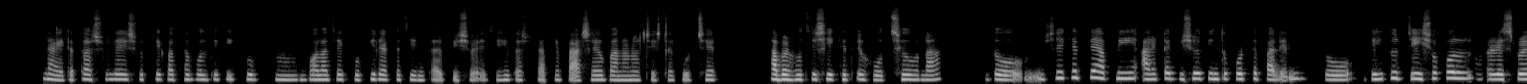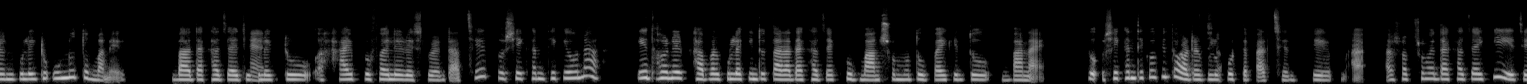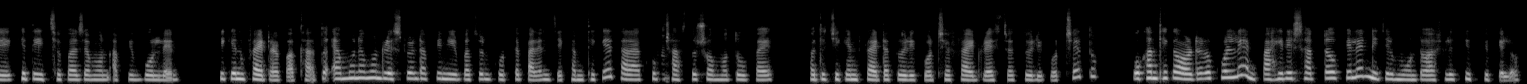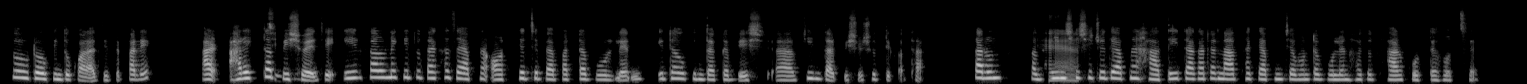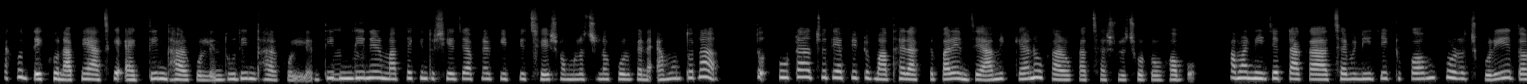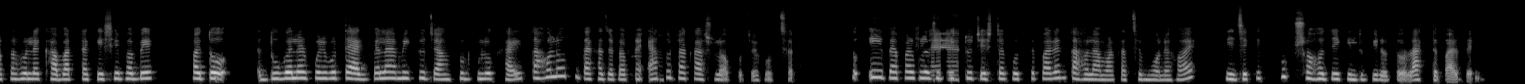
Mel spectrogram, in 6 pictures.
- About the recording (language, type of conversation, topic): Bengali, advice, জাঙ্ক ফুড থেকে নিজেকে বিরত রাখা কেন এত কঠিন লাগে?
- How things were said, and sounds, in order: in English: "high profile"; in English: "জাঙ্ক ফুড"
